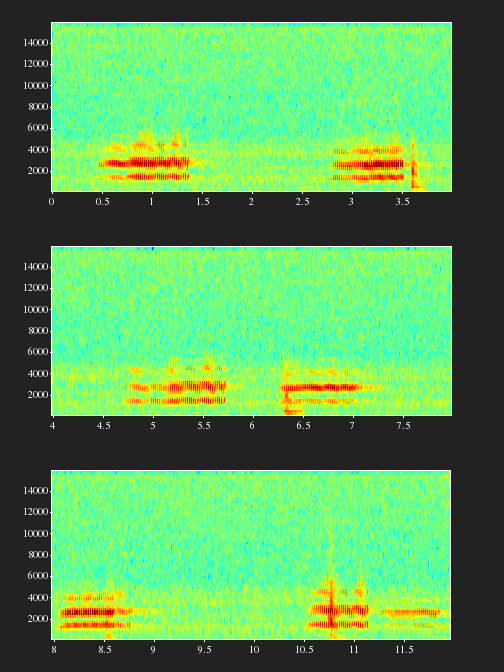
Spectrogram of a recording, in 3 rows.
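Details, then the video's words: Tree frogs chirping at night after a warm, rainy summer day: short buzzy, nasal notes with a bright upper tone, about six in twelve seconds at uneven gaps, plus faint quick downward chirps and a steady low hum. "Tree Frog Chorus After A Warm Rainy Day - 10 Hours Tree Frogs Chirping"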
